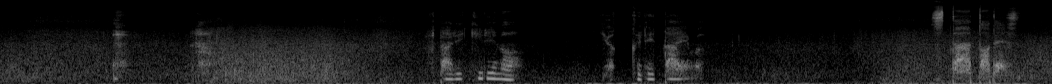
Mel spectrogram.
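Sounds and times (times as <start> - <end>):
ocean waves washing onto sandy beach: 0.0 - 4.4, 7.4 - 9.5
speech: 4.4 - 5.3, 6.4 - 7.1.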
